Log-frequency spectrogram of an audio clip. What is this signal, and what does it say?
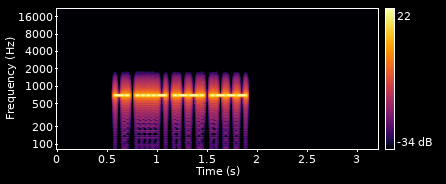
Morse code, heard as a keyed tone, about 44 wpm, 700 Hz. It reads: N4PJ
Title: Easy Call Signs Repeated 3x - 45wpm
